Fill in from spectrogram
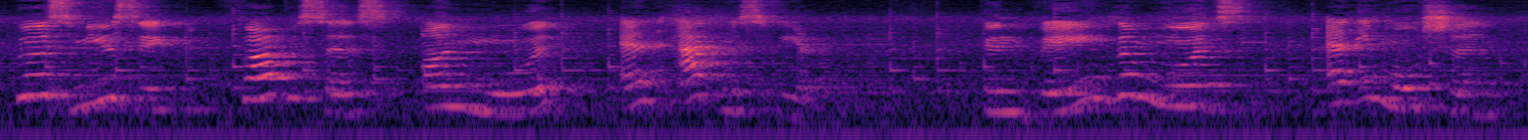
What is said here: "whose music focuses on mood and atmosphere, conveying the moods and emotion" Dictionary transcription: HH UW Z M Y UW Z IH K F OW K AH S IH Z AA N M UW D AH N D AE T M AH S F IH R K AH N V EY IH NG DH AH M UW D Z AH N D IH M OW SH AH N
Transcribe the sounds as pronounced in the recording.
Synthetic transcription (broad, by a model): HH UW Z M Y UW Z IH K P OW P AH S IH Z AA N M UW D AH N D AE T M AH S F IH R K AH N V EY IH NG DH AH M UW D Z AH N D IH M OW SH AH N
